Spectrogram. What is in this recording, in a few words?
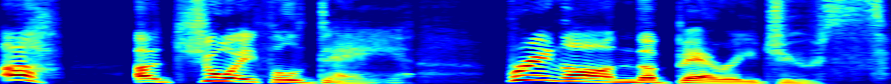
levelup, en; cookie run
